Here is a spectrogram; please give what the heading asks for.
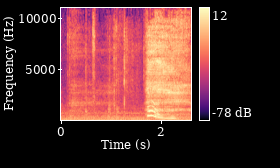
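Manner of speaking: breathy tearful sigh; real sigh; heavy sigh. Real, not acted. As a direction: let the grief out. After reading certificate.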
